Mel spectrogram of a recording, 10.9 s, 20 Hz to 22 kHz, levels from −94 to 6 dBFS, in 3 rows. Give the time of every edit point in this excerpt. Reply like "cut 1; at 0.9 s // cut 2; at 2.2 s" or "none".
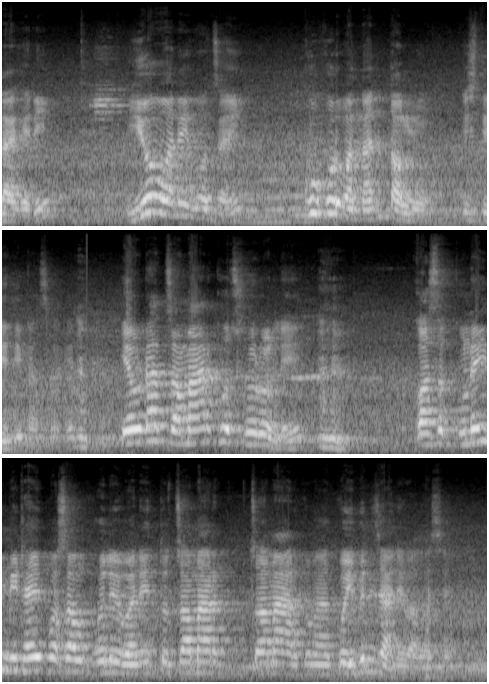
cut 1; at 4.3 s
